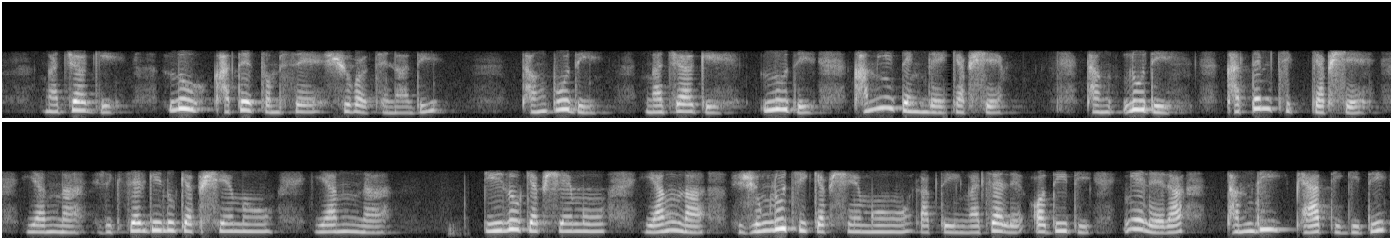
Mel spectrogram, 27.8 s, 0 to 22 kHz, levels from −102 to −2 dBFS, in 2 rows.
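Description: From 9.42 to 9.50 s, packet loss with pitch repetition interrupts the speech. About 60 ms is lost across 80 ms, the longest gap 40 ms. The receiver repeats the last pitch period to fill each hole, giving a brief held, buzzy tone.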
